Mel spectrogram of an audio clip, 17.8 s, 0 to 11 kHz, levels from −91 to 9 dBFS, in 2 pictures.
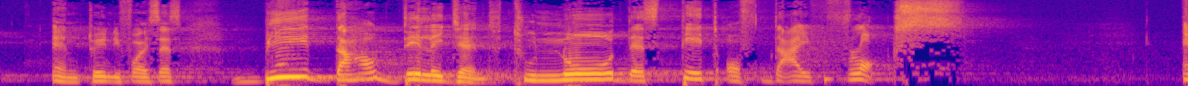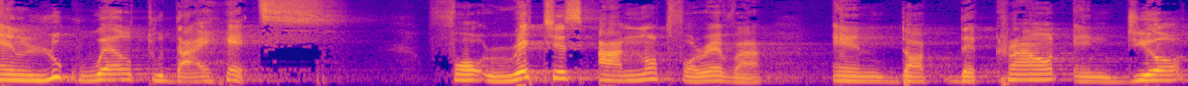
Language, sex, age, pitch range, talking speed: English, male, 50-69, 150-210 Hz, 105 wpm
